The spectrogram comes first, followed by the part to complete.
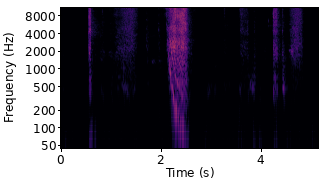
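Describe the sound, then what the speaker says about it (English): Tape being pulled off a roll and pressed onto the back of a decoupage paper project, with one loud drawn-out rip in the middle and scattered short crinkles and taps around it in an otherwise quiet room. "And I'll protect the back with some tape."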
